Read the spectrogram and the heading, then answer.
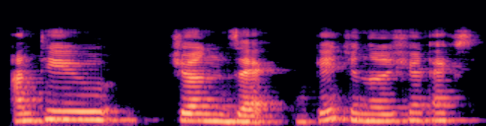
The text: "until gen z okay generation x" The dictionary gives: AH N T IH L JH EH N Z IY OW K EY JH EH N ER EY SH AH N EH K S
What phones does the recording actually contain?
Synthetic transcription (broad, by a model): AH N T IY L CH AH N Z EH OW K EY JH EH N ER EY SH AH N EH K S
